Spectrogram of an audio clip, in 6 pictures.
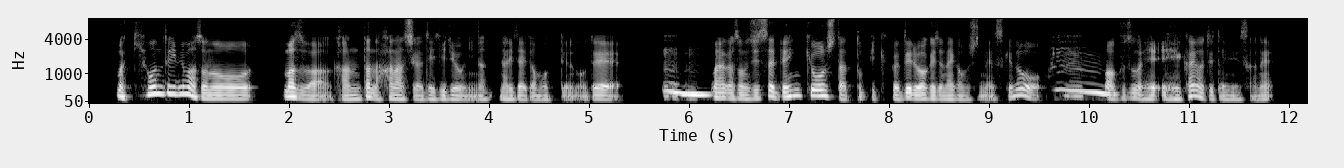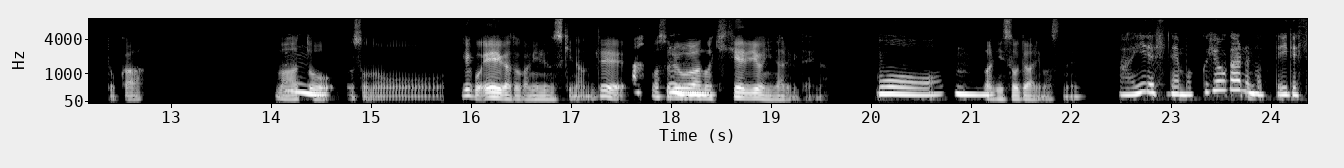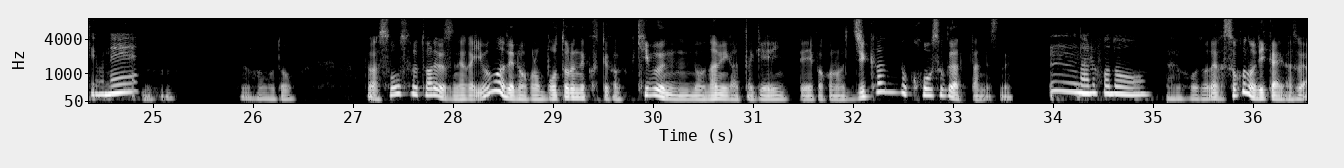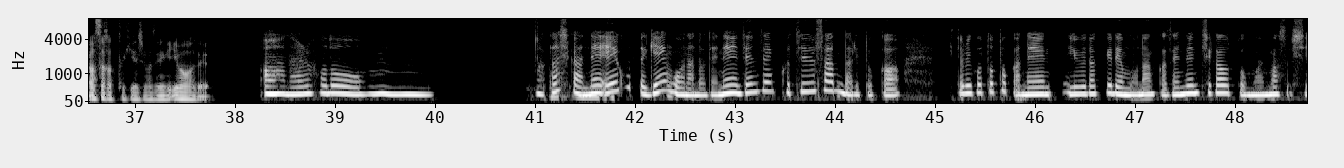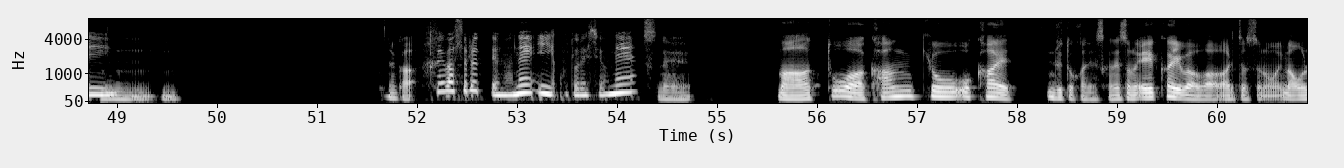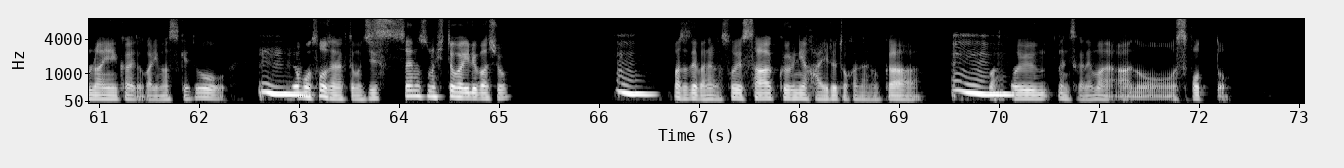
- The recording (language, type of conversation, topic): Japanese, advice, 気分に左右されずに習慣を続けるにはどうすればよいですか？
- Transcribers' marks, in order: none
